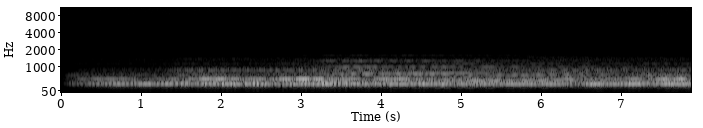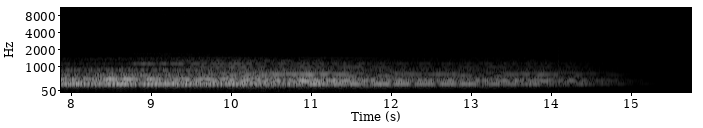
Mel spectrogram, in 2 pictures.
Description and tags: Patch #?? - This version is diluted with reverb. Abstract. >> Part of a set of New Age synths, all made with AnologX Virtual Piano.
synth, loop, new-age, sad, ambient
